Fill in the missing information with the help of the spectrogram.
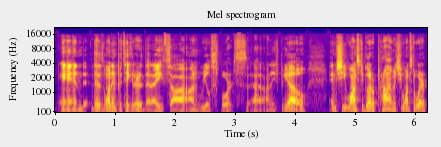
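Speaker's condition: No condition

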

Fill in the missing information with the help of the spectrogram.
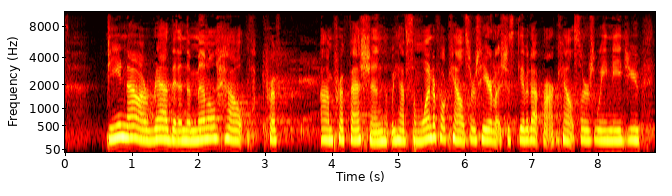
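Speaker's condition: Cleft lip and palate; congenital, severe, round-the-clock feeding in infancy, surgery once birth weight reached to enable eating and talking

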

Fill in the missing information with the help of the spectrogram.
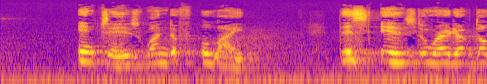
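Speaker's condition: Vocal dysphonia; still able to speak

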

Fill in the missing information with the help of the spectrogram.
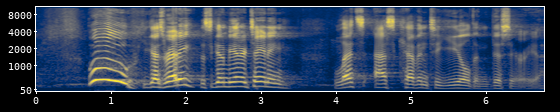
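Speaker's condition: No condition

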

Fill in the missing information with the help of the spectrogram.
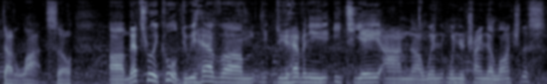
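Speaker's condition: Cleft palate; multiple surgeries in childhood

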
